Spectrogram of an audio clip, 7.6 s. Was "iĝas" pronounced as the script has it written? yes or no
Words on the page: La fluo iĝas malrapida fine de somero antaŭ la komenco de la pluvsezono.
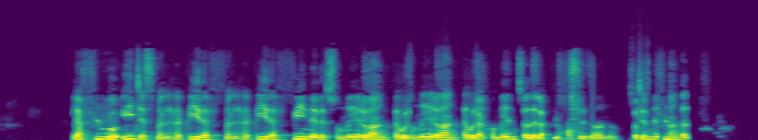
yes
